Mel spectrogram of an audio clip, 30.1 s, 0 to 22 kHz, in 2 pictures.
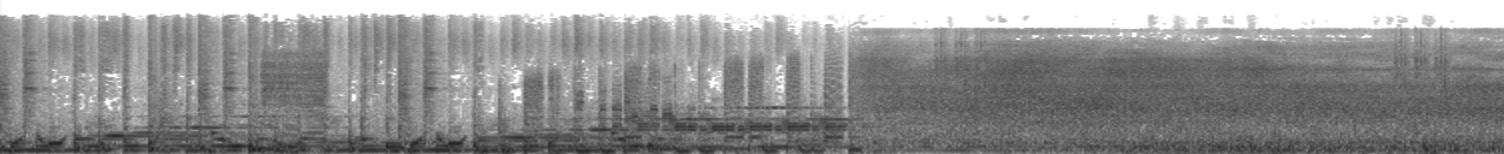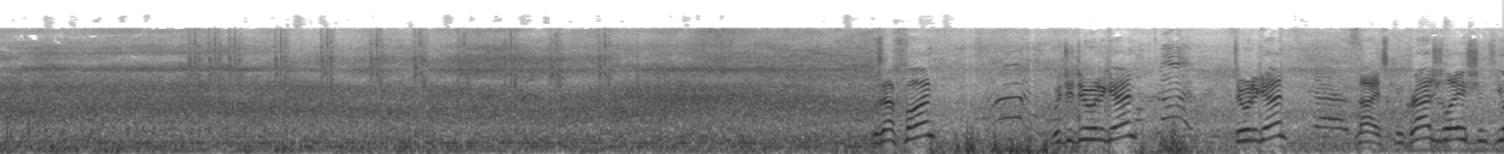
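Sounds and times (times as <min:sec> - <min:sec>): wind rushing across microphone: 0:08.6 - 0:28.4.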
